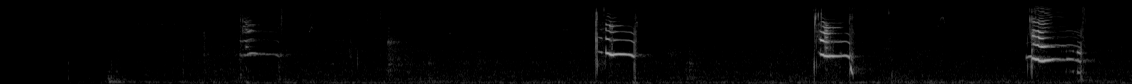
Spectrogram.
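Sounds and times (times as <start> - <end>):
ten-week-old domestic kitten meowing: 6.0 - 6.4, 8.1 - 8.6, 10.3 - 11.0.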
